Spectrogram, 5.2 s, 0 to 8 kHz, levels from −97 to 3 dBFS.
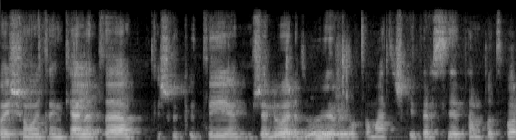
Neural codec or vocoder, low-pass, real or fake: none; 7.2 kHz; real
